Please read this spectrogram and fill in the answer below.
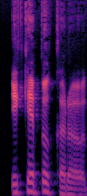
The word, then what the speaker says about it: Ikebukuro: So Ikebukuro, that's how it would be pronounced, yes.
